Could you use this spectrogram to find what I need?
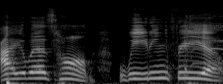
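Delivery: sweet, high, slow voice with slight rasp. Imitating Sammy Sweetheart from a reality show: Sammy Sweetheart voice. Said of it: "she has a sweet voice with a little rasp".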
